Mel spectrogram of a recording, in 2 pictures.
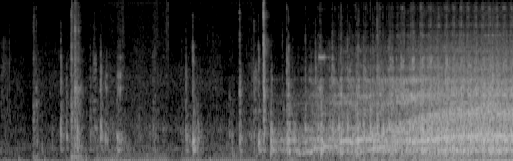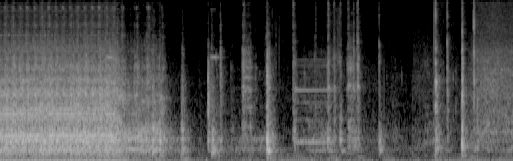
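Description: Domestic sewing machine stitching a straight seam across the corner of a scallop-top fabric gift bag, a steady whirring motor run building and holding for a few seconds, with handling clicks and fabric rustle before and after.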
